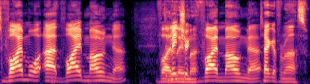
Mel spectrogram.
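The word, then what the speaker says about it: Vaimauga: It's Vimonga. It is Vimonga. Y everyone's like Vimuanga. Vga Vmega. Valmega. Valga is my favorite. Vimega. So it's Vimonga.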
